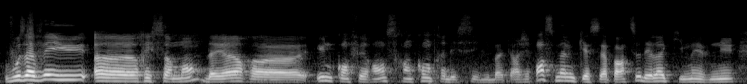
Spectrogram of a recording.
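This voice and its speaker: A man's voice: medium pitch, expressive, moderate pace, hardly any pauses, lo-fi sound. A young man hosting a TV studio interview, asking questions with hesitant fillers and short affirmations. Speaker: TV host. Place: TV studio set. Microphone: lapel mic.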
